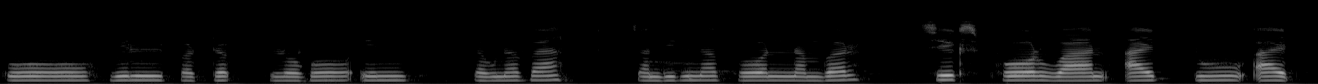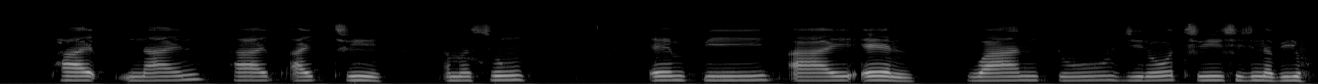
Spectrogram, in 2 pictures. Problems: background sounds at intervals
